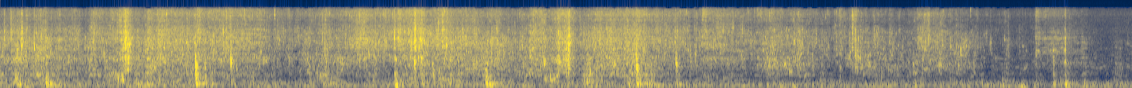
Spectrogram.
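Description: Water splashing and churning around a sea kayak as it capsizes and is rolled back upright with a small Greenland throwing stick (norsaq). There are several sharp splashes in the first five seconds, then the water settles.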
